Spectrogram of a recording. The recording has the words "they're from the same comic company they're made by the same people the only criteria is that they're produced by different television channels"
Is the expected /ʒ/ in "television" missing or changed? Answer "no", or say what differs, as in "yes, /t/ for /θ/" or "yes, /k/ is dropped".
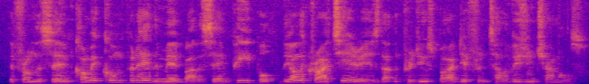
no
